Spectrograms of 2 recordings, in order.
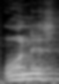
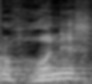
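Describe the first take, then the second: First: Honest said "onest" with the h silent, starting on an o vowel. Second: Honest said with a clear spoken h, "hon-est"; wrong h sound. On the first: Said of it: "ये honest man है". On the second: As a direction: pronounce honest with the h sounded, as a mistake. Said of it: "honest man नहीं". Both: Shown as a demonstration.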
